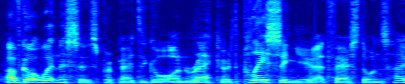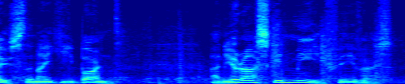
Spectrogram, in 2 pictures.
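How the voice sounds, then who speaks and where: A man's voice: medium pitch, a little slow, a little hiss or hum, natural voice. Sly, cocky male journalist played by an actor. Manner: brash, mocking. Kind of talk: radio drama acting.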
